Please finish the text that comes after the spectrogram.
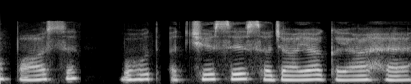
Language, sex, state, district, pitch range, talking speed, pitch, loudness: Hindi, female, Uttar Pradesh, Lalitpur, 210-240 Hz, 100 wpm, 220 Hz, -14 LUFS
